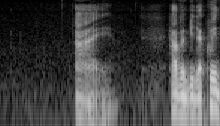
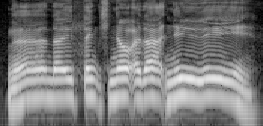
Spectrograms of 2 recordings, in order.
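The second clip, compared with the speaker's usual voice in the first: much higher, louder, slow; aggrieved complaint; 11 semitones higher, 8 dB louder, slower than usual. Acted. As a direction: drag it out, wounded. Lance complaining of ingratitude.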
